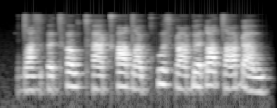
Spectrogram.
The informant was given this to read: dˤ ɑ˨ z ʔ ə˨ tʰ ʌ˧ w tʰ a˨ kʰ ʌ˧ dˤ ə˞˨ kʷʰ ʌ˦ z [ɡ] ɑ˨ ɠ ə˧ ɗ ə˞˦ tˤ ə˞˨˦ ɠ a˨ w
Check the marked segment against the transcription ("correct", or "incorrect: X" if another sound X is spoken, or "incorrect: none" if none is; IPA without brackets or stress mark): correct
